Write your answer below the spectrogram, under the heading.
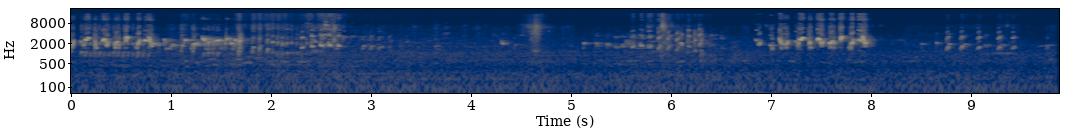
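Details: Bulbul with a varied song, delivering quick chattering, warbled phrases with sharp clicks between them, loud bursts at the start and near the end and softer notes in the middle.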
